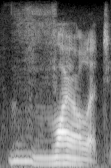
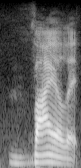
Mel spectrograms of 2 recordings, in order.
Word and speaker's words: violet: teeth behind your lip if I do it Violet my teeth are almost in front of my bottom lip Violet Violet well I can't see you but you can see me take a look at my big ugly face see it yes okay my teeth are almost outside of my mouth look violet Violet perfect you can do it that's exactly right it sounded 100% better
